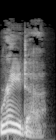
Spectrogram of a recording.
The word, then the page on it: raider: British English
